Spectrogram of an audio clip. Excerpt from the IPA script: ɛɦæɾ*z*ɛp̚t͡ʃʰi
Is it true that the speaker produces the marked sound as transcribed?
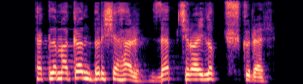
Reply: yes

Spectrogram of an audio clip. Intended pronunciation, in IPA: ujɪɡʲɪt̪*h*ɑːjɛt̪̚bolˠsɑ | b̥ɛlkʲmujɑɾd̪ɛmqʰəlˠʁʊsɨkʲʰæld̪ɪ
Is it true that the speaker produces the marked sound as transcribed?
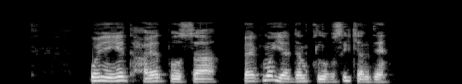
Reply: yes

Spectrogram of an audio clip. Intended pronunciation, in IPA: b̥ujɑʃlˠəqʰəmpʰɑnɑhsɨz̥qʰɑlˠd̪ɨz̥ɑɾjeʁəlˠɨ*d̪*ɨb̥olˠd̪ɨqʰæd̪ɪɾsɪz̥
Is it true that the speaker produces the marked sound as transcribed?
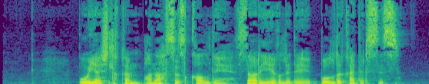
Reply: yes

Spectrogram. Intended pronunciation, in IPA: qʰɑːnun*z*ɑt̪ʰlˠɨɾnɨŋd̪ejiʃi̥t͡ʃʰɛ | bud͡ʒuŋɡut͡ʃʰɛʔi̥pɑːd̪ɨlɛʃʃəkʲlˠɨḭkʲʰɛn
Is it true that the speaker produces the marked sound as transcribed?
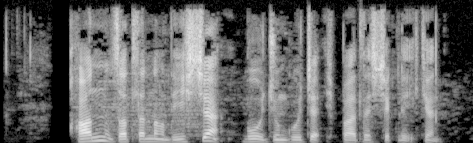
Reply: yes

